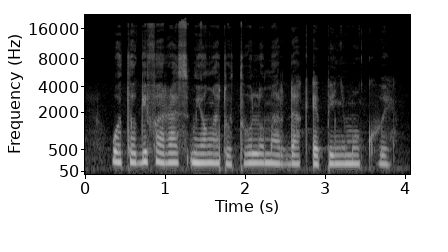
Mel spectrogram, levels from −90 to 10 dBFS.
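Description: Nothing in this recording stands out as a technical fault; the speech just runs along without any glitch, dropout or distortion to point to.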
